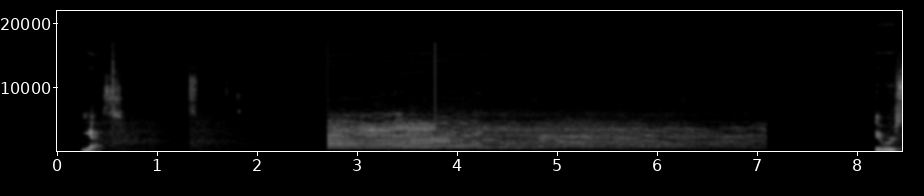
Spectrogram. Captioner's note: battle cry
